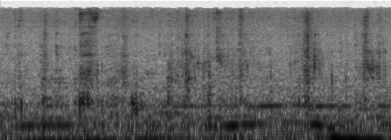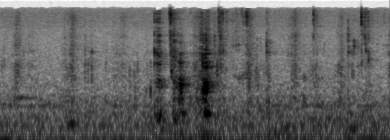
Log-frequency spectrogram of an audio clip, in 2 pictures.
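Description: Close-miked eating sounds: a person chewing a mouthful of fresh vegetable salad, with faint wet mouth clicks. A little past halfway comes a brief cluster of sharper clicks as a fork scrapes food from a bowl.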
